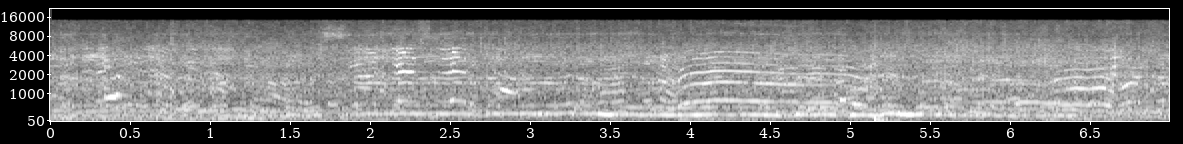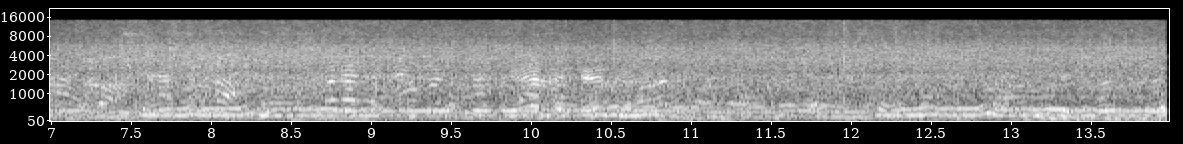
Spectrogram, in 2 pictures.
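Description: Water rushes and splashes steadily down a channel.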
